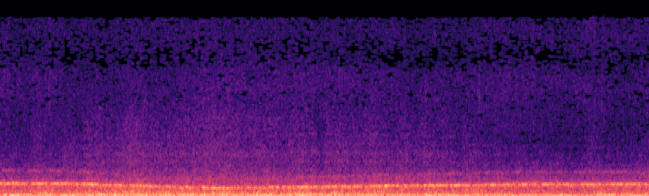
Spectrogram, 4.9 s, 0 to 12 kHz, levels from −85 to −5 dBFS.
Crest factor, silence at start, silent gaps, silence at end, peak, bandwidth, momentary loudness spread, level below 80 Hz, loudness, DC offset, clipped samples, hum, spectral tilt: 14 dB; 0 s; none; 0 s; -4 dBFS; 10.5 kHz; 2 LU; -22 dBFS; -22 LUFS; under 0.1%; under 0.1%; none; -8.5 dB/octave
